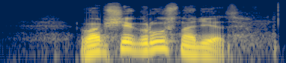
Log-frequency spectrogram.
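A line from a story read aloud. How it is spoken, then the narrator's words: Sigh. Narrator (Russian): тоже вздохнул Иван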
